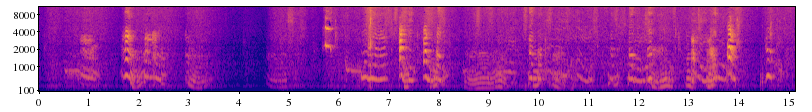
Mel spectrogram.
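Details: Puppy whining and yelping indoors in a series of short, wavering, high-pitched cries rising and falling, with brief pauses between bursts and a quiet gap near the fourth second.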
